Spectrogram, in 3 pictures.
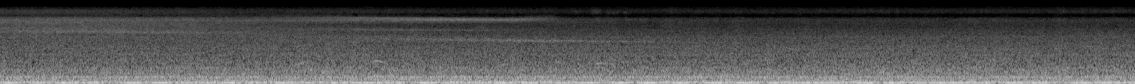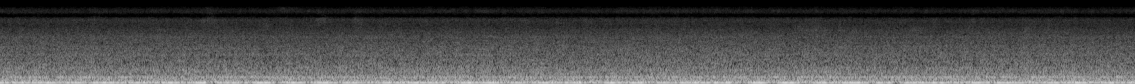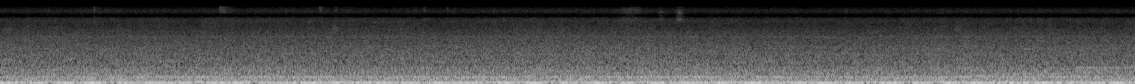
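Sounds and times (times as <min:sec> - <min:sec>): droning hum: 0:00.0 - 0:08.0
train carriage rumbling: 0:00.0 - 0:34.0.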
